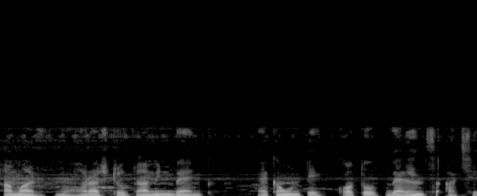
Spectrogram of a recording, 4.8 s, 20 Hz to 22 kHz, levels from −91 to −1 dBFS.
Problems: background conversations at intervals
